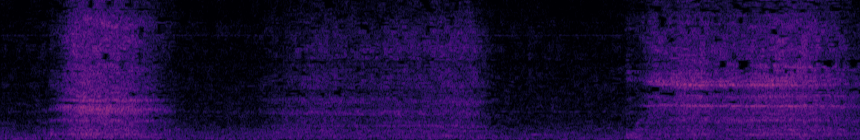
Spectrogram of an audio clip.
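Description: A man breathing hard through a set of dumbbell biceps curls, blowing out on the lift and breathing in on the way down. There are three heavy breaths: a short loud one, a longer, softer one, then a long loud one near the end.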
